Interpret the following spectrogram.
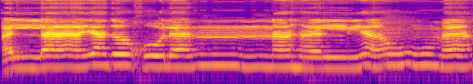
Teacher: الا يدخلنها اليوم، الا حمزے کو تشدید والے حرف کے ساتھ ملا کر پڑھیں گے، یا کو دال کے ساتھ ملا کر دال پر قلقلہ کریں گے، خا کو موٹا پڑھیں گے، لام کو نون مشدد کے ساتھ ملا کر نون پر غنہ کریں گے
